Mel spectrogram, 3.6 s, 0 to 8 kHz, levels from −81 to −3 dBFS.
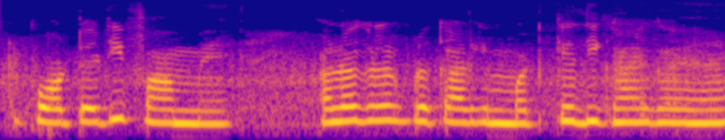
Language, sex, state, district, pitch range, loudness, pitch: Hindi, male, Maharashtra, Mumbai Suburban, 255-285 Hz, -15 LUFS, 270 Hz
